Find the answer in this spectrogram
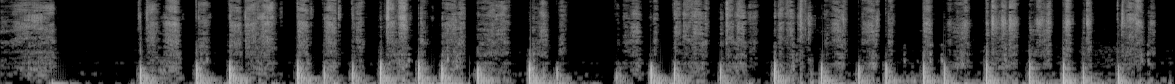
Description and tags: Blue (!) marker pen writing on a paper flip pad.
